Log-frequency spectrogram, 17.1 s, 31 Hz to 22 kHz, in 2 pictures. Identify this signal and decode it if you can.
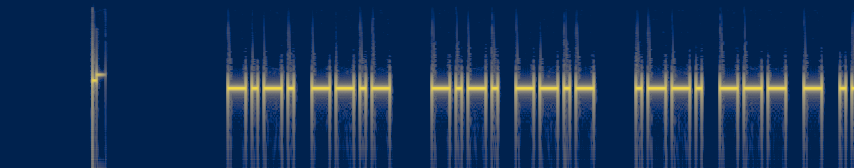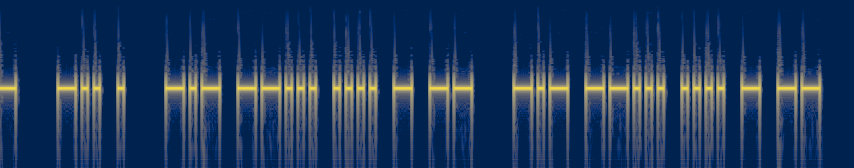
Morse code, heard as a keyed tone, about 20 wpm, 700 Hz. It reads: CQ CQ POTA DE K7HTM K7HTM
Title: POTA QSO Practice - 20wpm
